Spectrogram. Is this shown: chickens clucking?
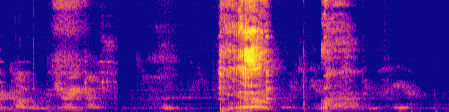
no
